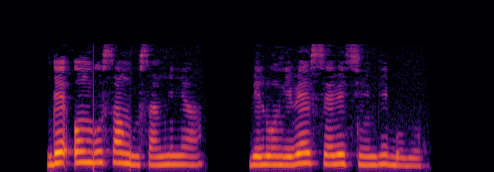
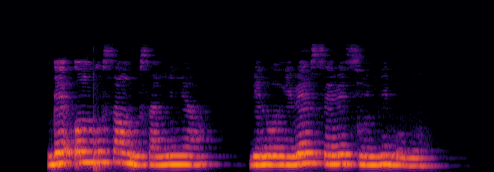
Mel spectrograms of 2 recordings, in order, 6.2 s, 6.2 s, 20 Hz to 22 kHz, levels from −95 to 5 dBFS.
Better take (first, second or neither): first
